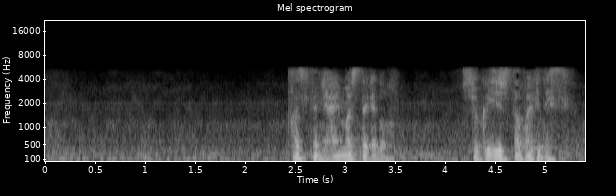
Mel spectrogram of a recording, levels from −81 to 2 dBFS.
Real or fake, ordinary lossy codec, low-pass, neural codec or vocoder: fake; MP3, 24 kbps; 5.4 kHz; codec, 24 kHz, 0.9 kbps, WavTokenizer, small release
